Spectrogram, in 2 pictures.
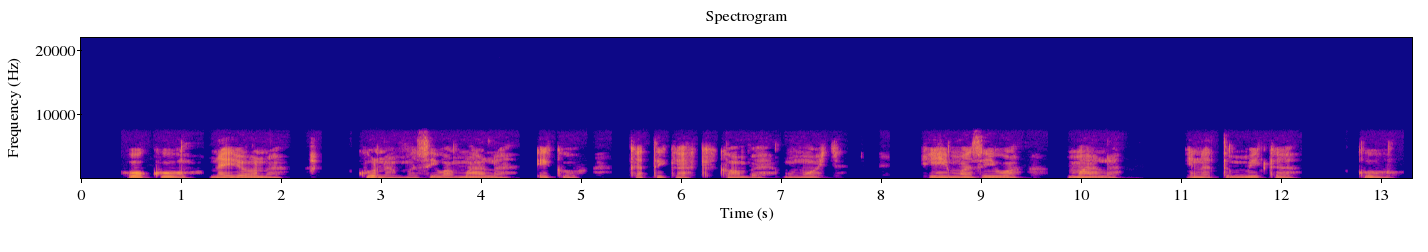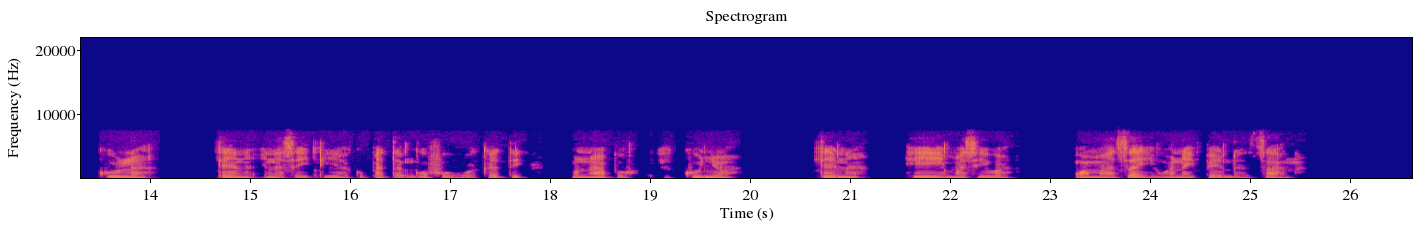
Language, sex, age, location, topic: Swahili, female, 36-49, Nakuru, agriculture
